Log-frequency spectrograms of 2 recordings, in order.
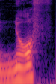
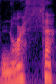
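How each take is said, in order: First: The final th is pronounced as an f. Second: The final th is pronounced as th. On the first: "what they call th fronting, where you say north" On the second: "instead of north"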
